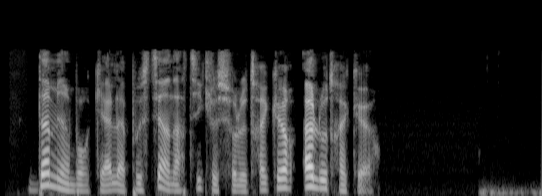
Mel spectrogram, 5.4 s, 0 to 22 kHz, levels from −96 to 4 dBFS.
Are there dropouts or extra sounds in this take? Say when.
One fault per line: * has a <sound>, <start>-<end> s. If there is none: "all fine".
all fine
